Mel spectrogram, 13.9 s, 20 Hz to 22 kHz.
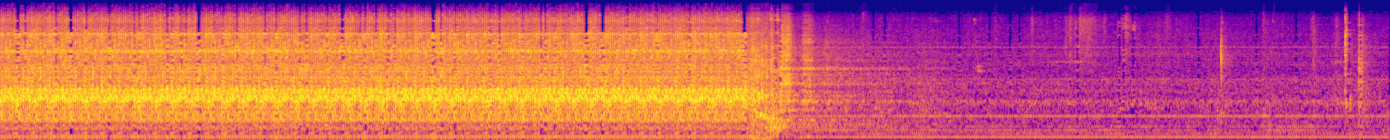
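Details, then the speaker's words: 2006 Ford F350 diesel idling after oil and fuel filter change and air bleeding: even steady clatter with no misses or knocks, then a clean shutdown; normal idle. "so everything looks good uh she started right up"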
